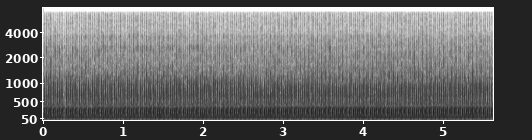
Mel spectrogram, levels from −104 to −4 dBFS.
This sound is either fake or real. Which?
real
